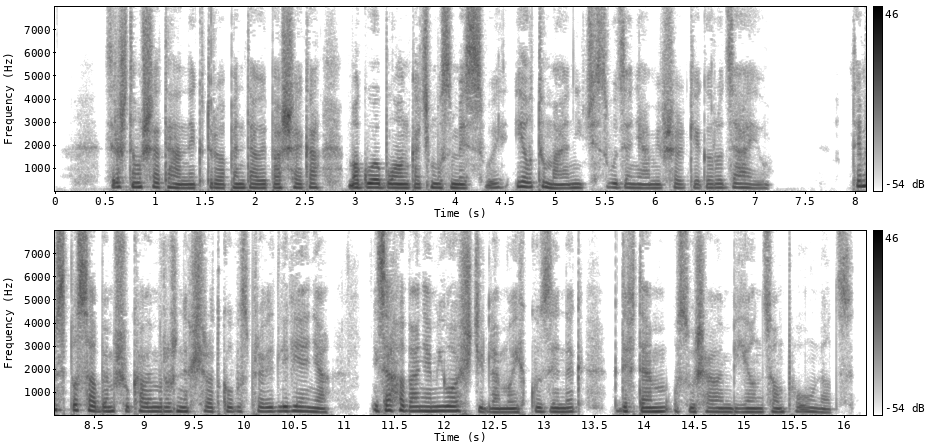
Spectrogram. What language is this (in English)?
Polish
